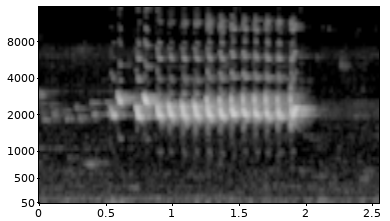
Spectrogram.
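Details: Female white-browed bulbul calling to lure males into singing: one rapid chattering run of about fourteen pulsed notes over roughly one and a half seconds, rising slightly at the start, then silence.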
